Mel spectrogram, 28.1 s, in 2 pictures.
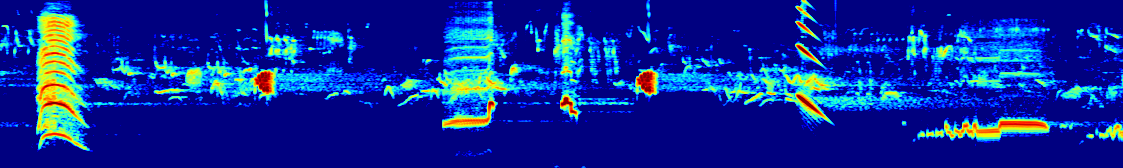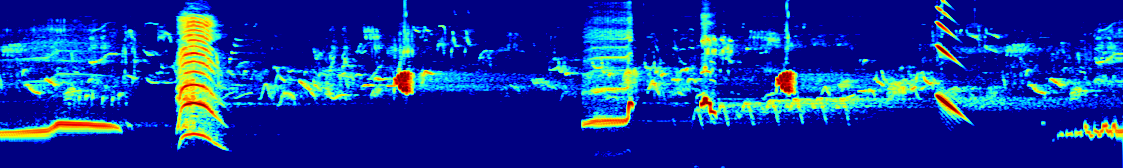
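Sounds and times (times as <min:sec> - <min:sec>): bird chirps: 0:00.0 - 0:08.2, 0:09.3 - 0:19.9, 0:21.2 - 0:28.0
quick falling bird whistle: 0:05.6 - 0:06.3, 0:07.0 - 0:07.3, 0:21.4 - 0:22.0
pulsing rising bird call: 0:21.4 - 0:22.0.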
